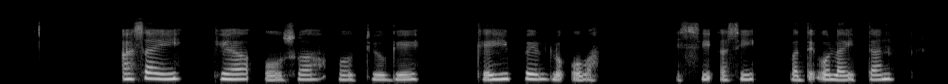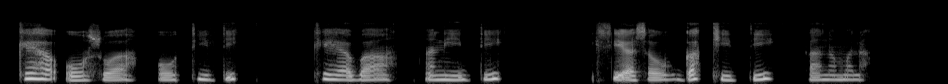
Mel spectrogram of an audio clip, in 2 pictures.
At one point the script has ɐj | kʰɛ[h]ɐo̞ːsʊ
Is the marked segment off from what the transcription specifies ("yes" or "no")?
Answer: no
